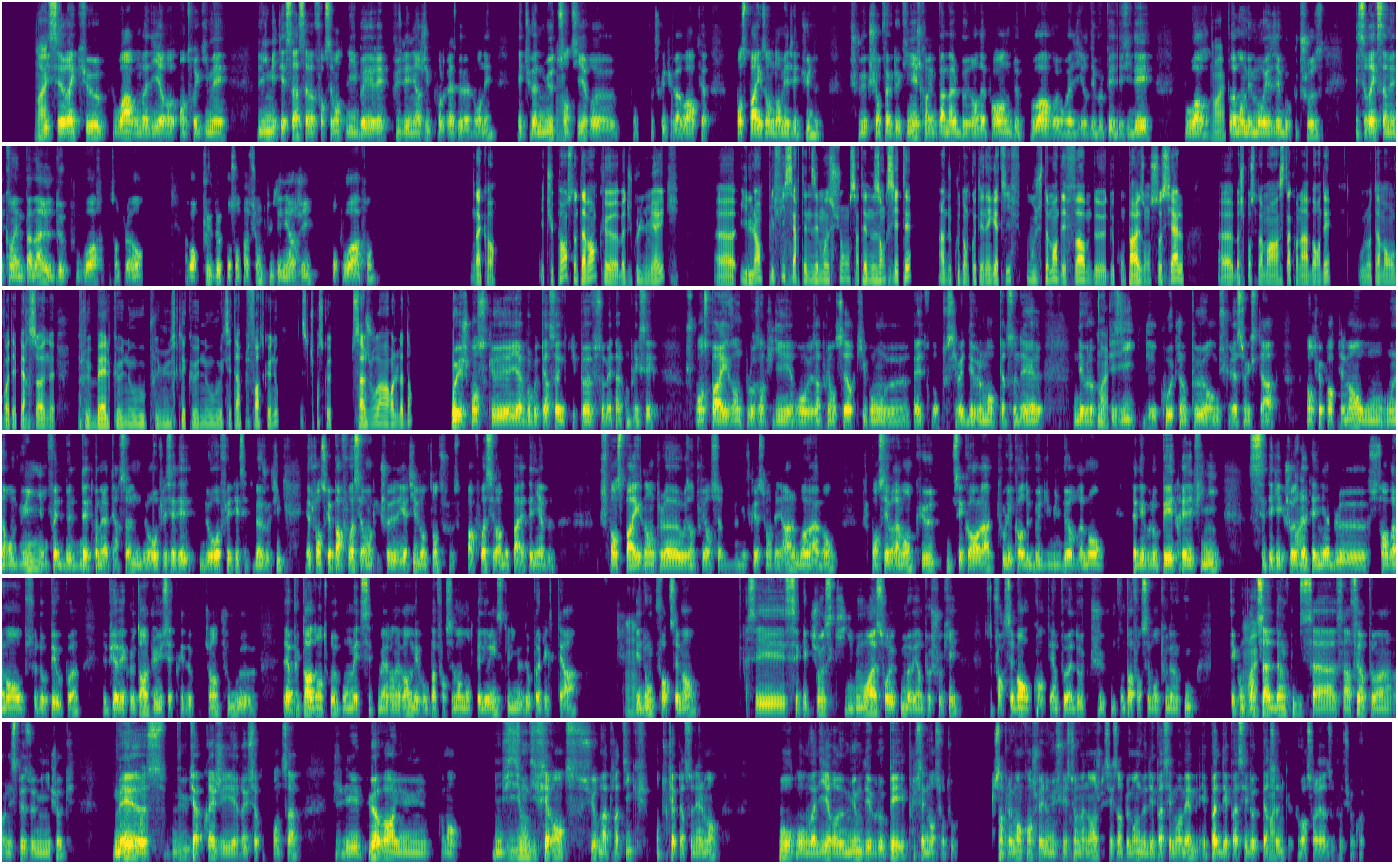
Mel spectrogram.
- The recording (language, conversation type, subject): French, podcast, Comment poses-tu des limites au numérique dans ta vie personnelle ?
- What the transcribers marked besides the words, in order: "limiter" said as "liméter"; other background noise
